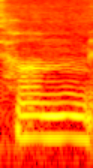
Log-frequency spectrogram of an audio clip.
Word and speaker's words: hum: The one syllable Sanskrit mantra is hum h u m as well.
